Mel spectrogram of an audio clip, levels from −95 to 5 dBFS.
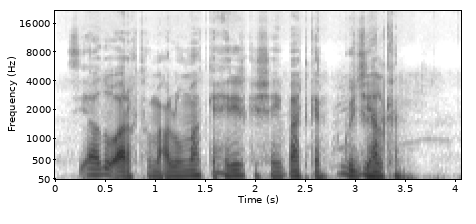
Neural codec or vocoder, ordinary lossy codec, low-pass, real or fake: none; none; none; real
